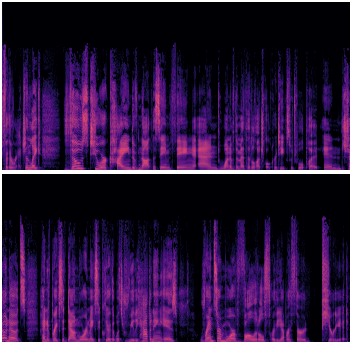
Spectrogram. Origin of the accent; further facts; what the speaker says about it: Cincinnati, Ohio, United States; moved away; We're both from Cincinnati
